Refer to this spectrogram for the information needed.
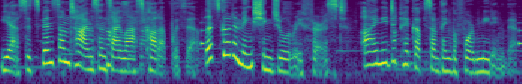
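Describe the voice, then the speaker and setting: A woman's voice: mid-range voice, big pitch swings, moderate pace, gravelly, over music. A woman voicing a poised, gracious and wealthy woman of influence in a video game, speaking formally and articulately. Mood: composed, assured.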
